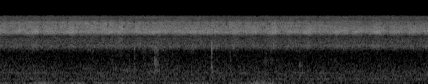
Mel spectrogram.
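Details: Male cicadas sing a steady, high, hissing drone that never lets up, described as a "coquettish" courtship song.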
